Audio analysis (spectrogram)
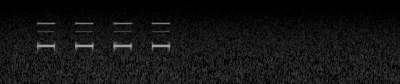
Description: Beep code, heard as a piezo beeper, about 2300 Hz. 4 short. In AMI BIOS tables: system timer failure; in Dell tables: memory read or write failure.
